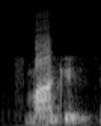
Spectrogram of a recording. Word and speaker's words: maggid: But the word is M-A-G-G-I-D in Hebrew. How do you pronounce that? – Magid.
